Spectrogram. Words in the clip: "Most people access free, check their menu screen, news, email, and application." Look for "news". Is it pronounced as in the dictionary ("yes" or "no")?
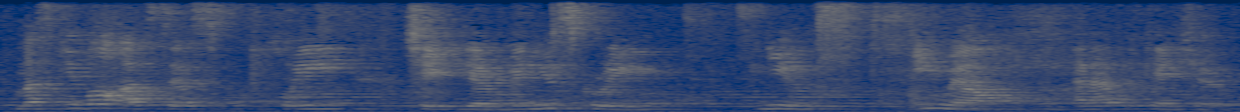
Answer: no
